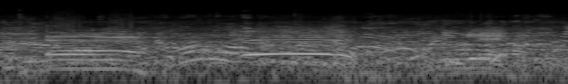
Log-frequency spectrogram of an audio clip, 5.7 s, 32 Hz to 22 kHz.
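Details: Sahiwal bull calves for sale at a busy cattle market on 11 January 2025, with buyers headed to Sylhet; several long, wavering moos in succession, some rising then falling, over bargaining voices and crowd chatter.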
